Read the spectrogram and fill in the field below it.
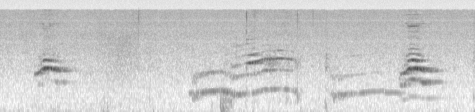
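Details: A male Persian cat, smitten with a cat he saw online, calls out with three or four clear meows that are bright, bent and spaced about two seconds apart, with soft room noise between.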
